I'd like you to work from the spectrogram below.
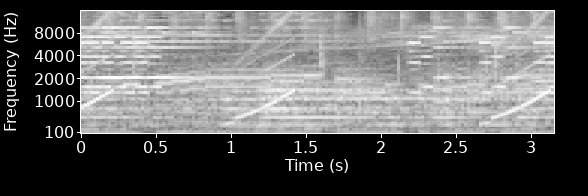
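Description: A chiming bell rings in Sonic Generations on Switch, bright repeated tinkling tones layered over the game's music, fairly loud and steady.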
